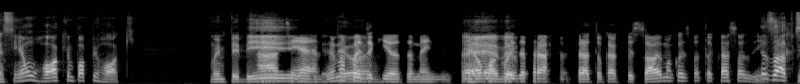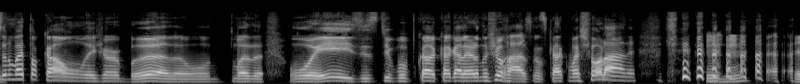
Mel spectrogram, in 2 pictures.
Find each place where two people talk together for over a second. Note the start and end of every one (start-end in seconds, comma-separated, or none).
2.5-3.8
